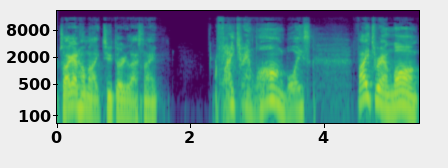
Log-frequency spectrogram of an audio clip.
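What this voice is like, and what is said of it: Tired, low-energy voice. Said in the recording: “hear the energy in my voice just not being there”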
